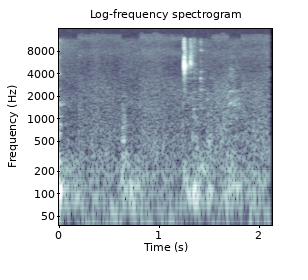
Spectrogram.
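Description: Near silence, with one faint short click a little past the middle.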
